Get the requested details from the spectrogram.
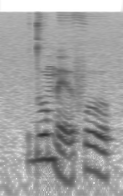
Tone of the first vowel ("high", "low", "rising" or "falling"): high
